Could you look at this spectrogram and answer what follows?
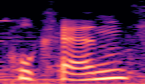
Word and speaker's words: Zwiebelkuchen: Zwiebelkuchen. I asked the cast member there how to pronounce it because I really didn't want to be wrong. I think I said Kuchen before and it's Kuchen.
